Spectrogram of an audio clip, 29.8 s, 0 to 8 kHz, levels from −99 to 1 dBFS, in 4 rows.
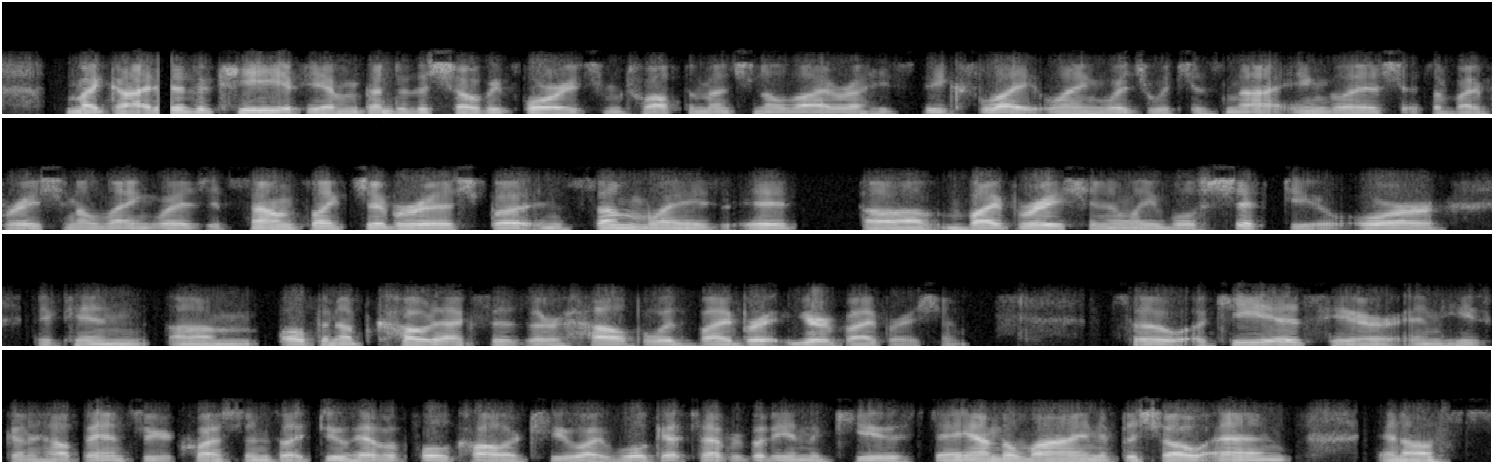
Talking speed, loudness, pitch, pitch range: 190 wpm, -27 LUFS, 115 Hz, 105-120 Hz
